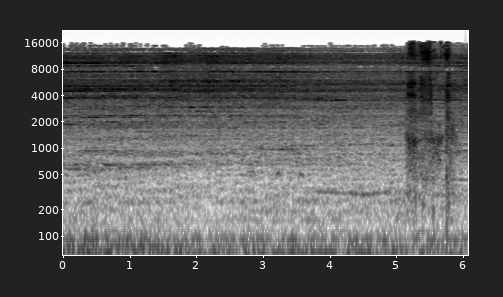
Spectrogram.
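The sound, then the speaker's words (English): A refinery's steady industrial rumble with thin, high-pitched metallic screeching running through it, and a couple of sharper squealing bursts near the end. No one speaks. “It's just the refinery”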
